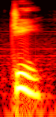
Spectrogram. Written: g

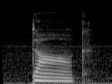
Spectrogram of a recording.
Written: dark

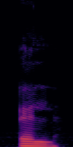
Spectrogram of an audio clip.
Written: l

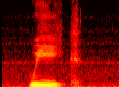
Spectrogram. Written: weak

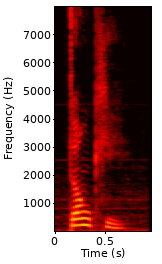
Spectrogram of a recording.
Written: donkey

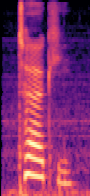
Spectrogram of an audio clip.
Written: turkey

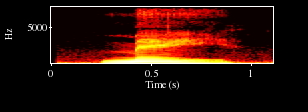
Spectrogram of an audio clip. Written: may

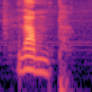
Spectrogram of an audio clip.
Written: lamp

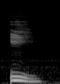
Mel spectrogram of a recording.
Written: e

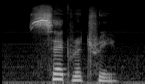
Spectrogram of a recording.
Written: secretary

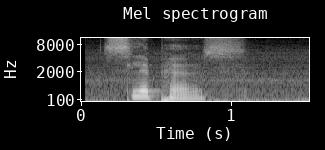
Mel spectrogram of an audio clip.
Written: slippers

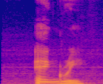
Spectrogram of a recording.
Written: angry

